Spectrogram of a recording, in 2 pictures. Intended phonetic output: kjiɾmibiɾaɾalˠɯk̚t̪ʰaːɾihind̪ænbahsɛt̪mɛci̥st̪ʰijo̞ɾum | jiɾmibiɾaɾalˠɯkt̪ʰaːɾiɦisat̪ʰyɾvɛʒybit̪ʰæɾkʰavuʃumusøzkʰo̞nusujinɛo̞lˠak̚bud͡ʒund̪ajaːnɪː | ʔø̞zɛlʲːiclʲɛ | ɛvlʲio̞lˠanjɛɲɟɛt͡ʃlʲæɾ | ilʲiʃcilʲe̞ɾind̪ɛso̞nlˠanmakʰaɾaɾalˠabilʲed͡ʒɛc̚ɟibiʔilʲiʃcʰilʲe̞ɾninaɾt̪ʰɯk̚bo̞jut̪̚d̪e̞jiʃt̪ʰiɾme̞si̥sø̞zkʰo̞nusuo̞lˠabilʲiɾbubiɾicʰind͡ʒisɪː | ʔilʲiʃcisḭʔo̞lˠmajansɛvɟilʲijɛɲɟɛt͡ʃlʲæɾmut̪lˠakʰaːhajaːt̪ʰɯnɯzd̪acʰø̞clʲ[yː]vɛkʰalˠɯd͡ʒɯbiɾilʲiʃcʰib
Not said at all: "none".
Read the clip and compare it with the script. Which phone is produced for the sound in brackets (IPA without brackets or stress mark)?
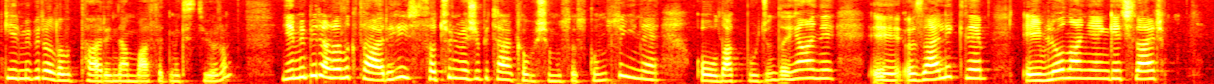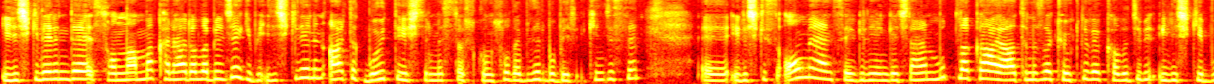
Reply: y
